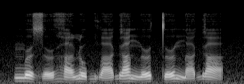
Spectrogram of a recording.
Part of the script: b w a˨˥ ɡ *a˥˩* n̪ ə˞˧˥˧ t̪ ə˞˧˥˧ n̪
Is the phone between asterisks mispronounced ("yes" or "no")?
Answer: yes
